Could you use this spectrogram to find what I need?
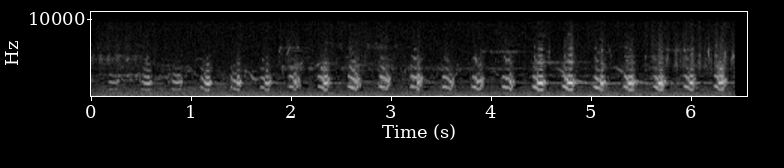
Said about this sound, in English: This is my favorite, I think. Second favorite. This is an assembly call to gather young turkeys or other members of the turkey clan.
